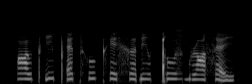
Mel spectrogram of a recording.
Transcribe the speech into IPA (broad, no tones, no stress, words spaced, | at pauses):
ɑu̯tʼipʼɛ tʰukʰe xəɗiu̯ ǃuzbɹɑ sɛi̯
